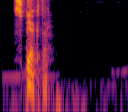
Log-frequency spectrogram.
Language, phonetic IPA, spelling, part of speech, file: Russian, [spʲektr], спектр, noun, Ru-спектр.ogg
- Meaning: spectrum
